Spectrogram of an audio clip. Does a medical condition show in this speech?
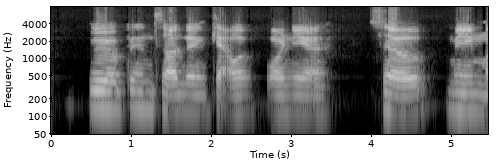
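Yes: cerebral palsy.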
